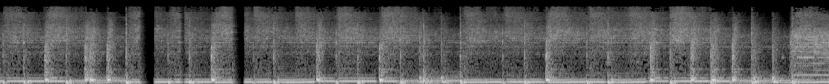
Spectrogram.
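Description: A call recording with network damage in the first few seconds. Two bursts of packet loss, at 1.39–1.56 s and 2.32–2.46 s, drop about 140 ms and 120 ms of audio. The receiver stretches the last sound into a fading buzz or hiss that dies to silence before the audio resumes further on. The longer loss is what separates these from the concealed loss. At 1.80–1.86 s, short concealed packet loss fills a 40 ms hole with continued sound blended straight back in. It is heard as a quick smear or wobble with no silence.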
